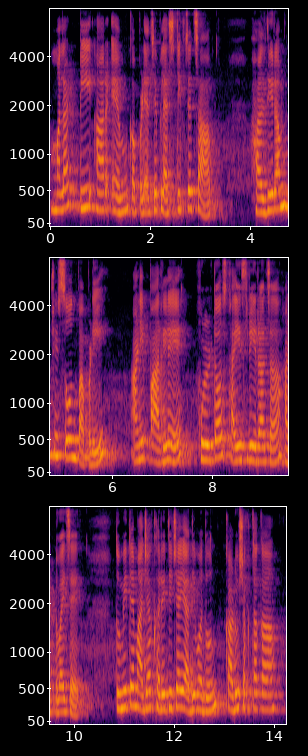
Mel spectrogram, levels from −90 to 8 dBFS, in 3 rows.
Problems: constant background noise, echo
